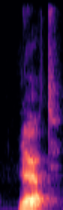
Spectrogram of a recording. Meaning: nerd
- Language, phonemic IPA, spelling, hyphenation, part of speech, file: Dutch, /nøːrt/, nerd, nerd, noun, Nl-nerd.ogg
